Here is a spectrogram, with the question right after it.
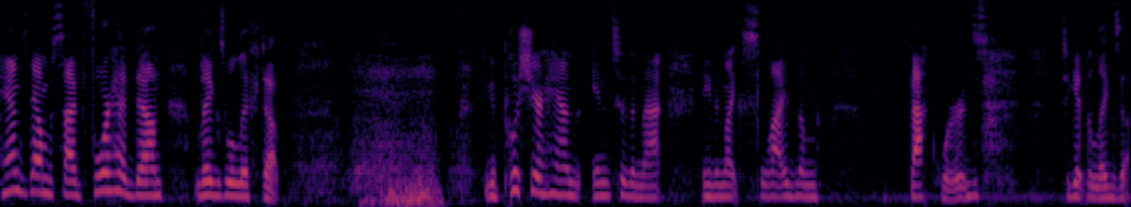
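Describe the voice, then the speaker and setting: Using a put-on character voice, a woman sounds strained at a medium pitch, moving at a fairly slow pace with long, frequent pauses. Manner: strained, effortful speech.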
